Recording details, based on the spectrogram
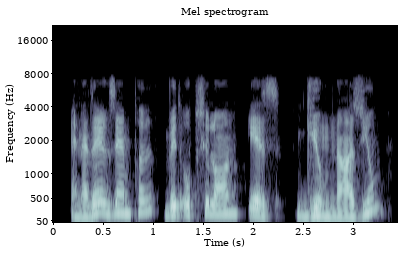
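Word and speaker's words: Gymnasium: Another example with obsilon is gum nazium. So again if I replace the obsilon with the y and u then it will be easier for you to pronounce as gum nazium.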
